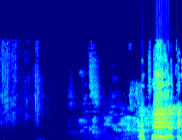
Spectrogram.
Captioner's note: chatter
